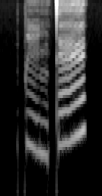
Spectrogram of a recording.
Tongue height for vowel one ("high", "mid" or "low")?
high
